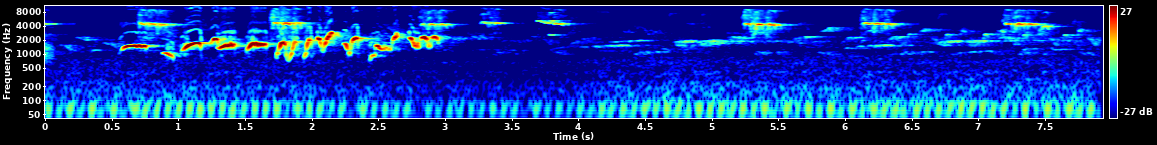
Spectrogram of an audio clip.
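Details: Rich, fast-slurred whistling from a White-rumped shama singing to rile rival shamas, followed by softer, high chirping notes at a steady pace.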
